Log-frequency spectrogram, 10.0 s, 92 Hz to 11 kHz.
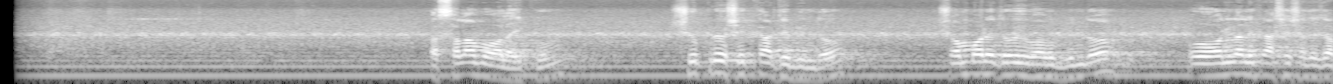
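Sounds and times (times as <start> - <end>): electrical hum: 0.2 - 10.0.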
